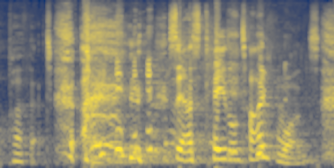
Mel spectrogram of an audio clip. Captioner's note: laughs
